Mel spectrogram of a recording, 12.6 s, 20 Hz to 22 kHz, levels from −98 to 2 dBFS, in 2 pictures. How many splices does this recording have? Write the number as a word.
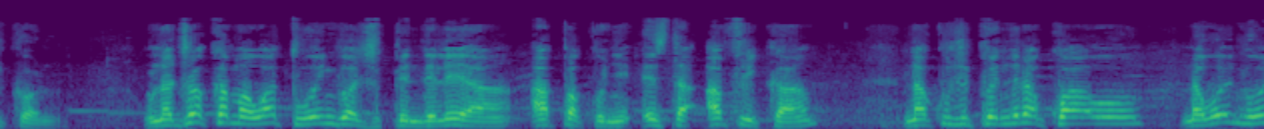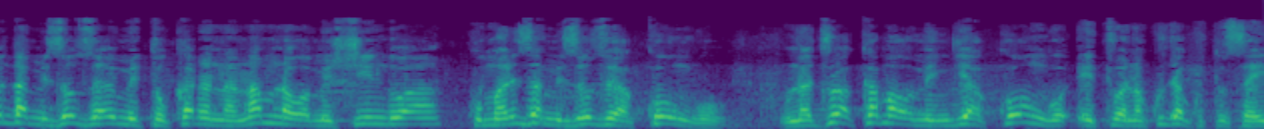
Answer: one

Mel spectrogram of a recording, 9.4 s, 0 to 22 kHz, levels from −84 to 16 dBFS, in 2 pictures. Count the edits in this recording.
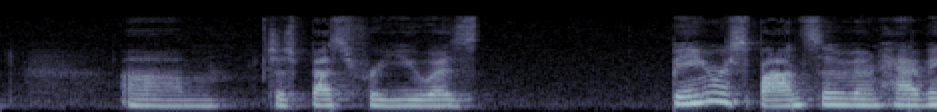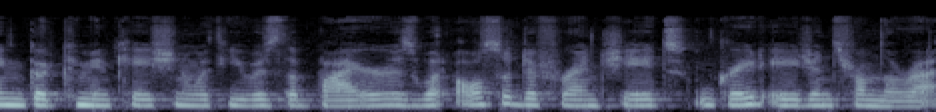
zero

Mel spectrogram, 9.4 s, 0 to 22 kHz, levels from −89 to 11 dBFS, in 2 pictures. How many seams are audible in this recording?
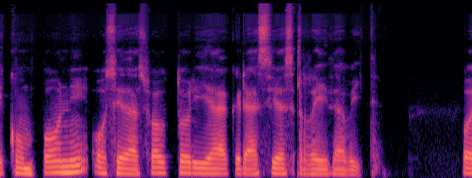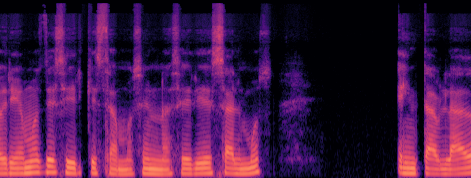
one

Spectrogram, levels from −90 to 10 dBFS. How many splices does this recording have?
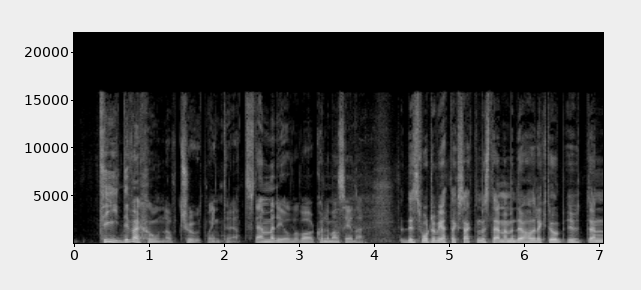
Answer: two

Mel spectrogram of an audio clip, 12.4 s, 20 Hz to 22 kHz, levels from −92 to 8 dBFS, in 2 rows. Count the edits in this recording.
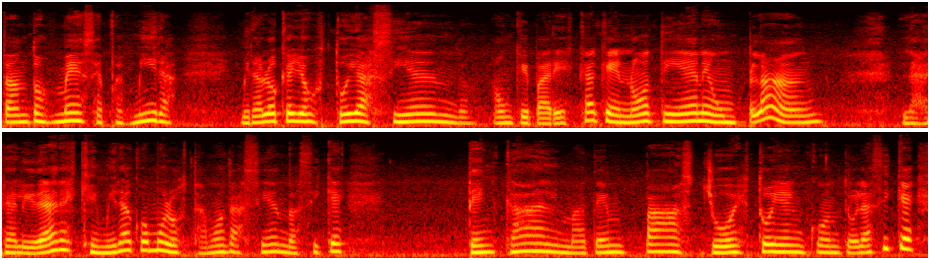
one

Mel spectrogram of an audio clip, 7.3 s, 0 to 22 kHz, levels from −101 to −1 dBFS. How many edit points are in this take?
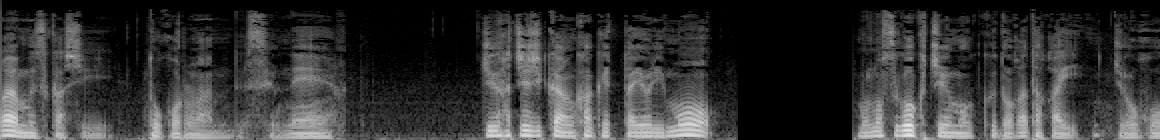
zero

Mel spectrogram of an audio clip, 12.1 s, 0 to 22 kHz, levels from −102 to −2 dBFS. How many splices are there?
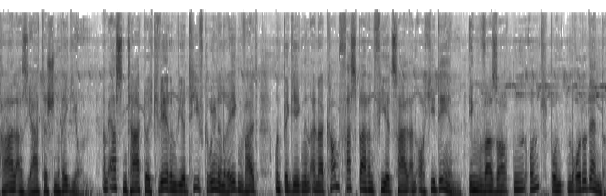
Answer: two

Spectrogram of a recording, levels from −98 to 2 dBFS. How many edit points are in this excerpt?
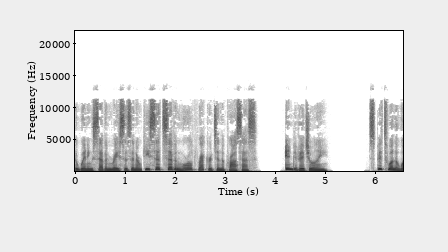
one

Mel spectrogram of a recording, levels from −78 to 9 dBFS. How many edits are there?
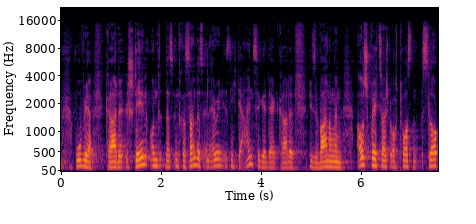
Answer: zero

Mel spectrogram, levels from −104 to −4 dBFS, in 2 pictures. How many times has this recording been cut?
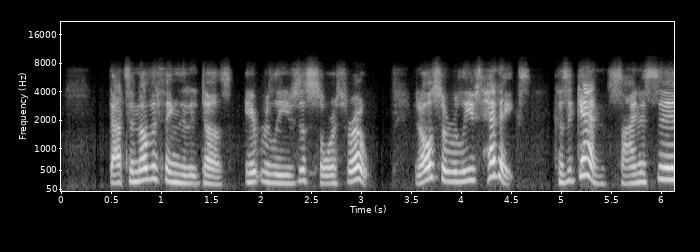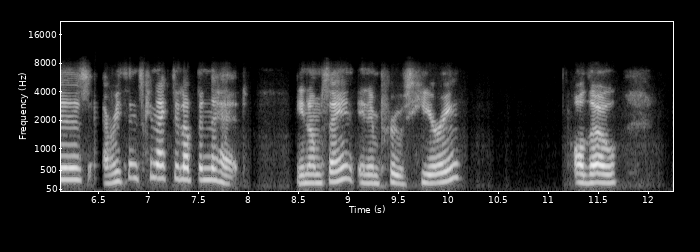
zero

